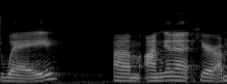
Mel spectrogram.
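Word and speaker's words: OUAI: funny spelling um but it's pronounced way it's o u a i pronounced way um i'm gonna here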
